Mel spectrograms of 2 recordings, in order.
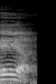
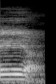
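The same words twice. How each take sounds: The two takes are said the same way.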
